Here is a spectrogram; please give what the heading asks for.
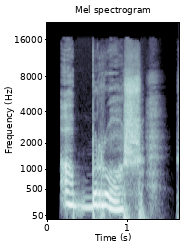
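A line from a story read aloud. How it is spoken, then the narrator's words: Hoarse question. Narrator (Russian): хрипло спросила Виктория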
